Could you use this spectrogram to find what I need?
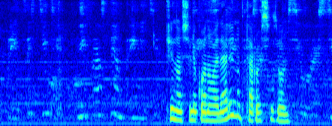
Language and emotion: Russian, neutral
